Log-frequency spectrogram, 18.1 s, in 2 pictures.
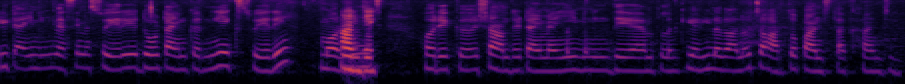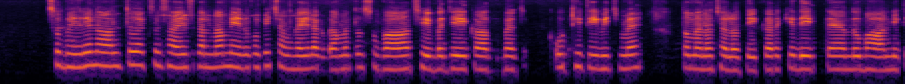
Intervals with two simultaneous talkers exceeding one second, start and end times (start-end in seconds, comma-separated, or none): none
